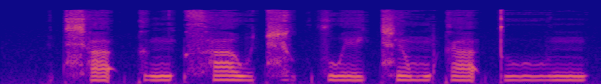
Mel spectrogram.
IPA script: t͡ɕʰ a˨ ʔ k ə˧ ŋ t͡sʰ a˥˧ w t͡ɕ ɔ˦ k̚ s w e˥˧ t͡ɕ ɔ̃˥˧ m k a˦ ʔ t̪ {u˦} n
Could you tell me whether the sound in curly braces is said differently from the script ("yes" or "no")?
no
